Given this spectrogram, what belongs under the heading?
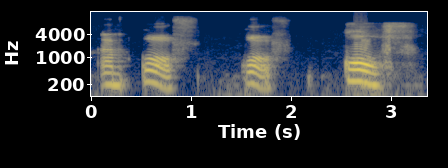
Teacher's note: It will be pronounced from the middle of your throat, and it's a thick letter. It has a heavy sound. It will be read with your mouth rounded a bit again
